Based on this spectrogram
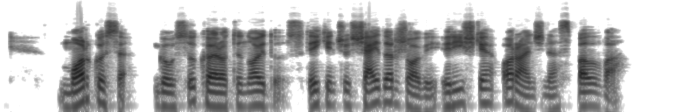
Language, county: Lithuanian, Vilnius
